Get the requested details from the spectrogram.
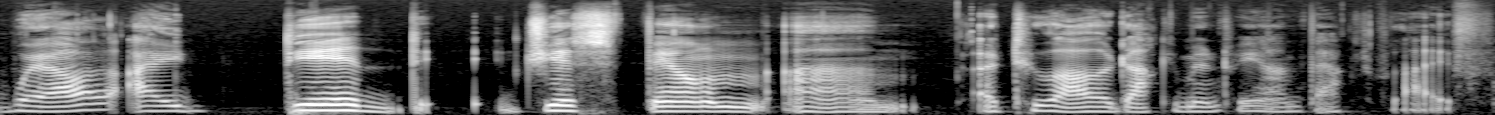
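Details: Woman (actress) with cerebral palsy, real, unacted speech in a studio interview; dysarthria in cerebral palsy.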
